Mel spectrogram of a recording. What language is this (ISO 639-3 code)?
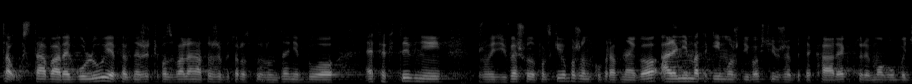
pol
